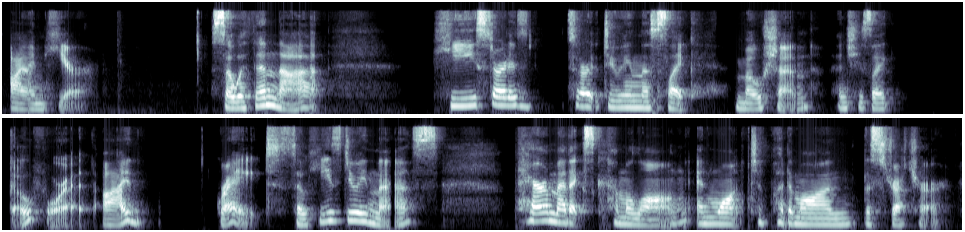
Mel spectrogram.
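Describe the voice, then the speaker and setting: Woman facilitator, lower register, conversational teaching on a call. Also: animated, measured pace. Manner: conversational storytelling, fillers and acted quotes. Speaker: trauma-informed facilitator. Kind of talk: teaching a recorded masterclass.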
